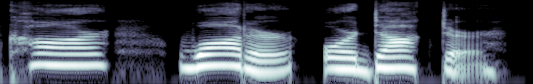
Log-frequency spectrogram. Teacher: broader a sound compared to British English and don't forget about the r sounds they're much stronger and more pronounced in American English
